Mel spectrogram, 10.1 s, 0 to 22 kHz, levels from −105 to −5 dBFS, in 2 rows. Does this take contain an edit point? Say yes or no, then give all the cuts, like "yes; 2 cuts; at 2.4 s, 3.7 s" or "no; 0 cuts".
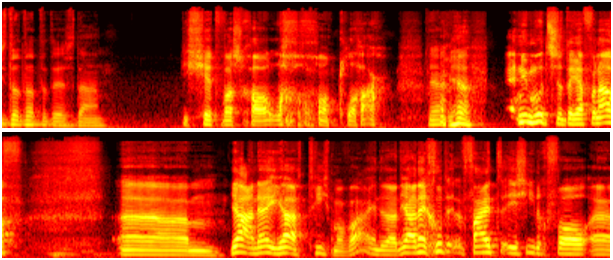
yes; 1 cut; at 8.8 s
